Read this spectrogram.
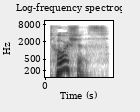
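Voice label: "tortious", English, British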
